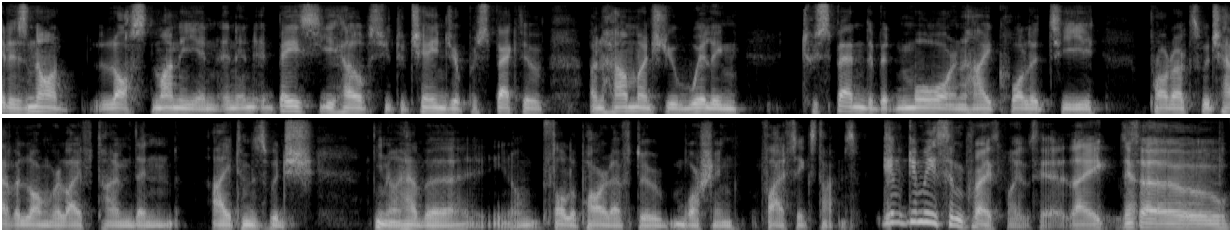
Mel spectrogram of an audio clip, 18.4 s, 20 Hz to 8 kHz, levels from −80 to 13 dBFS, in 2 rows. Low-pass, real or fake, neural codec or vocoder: 7.2 kHz; fake; codec, 16 kHz in and 24 kHz out, 2.2 kbps, FireRedTTS-2 codec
